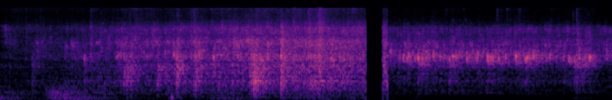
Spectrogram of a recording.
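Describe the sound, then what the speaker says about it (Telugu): Curry leaves drop into hot oil in a pan where fish is frying, producing a loud, continuous crackling sizzle close up, interrupted by a brief drop-out before the spitting resumes. "ఇప్పుడు మనం ఇందులో కరివేపాకు వేసుకుందామండి."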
